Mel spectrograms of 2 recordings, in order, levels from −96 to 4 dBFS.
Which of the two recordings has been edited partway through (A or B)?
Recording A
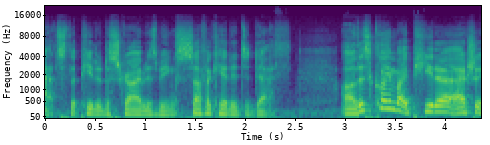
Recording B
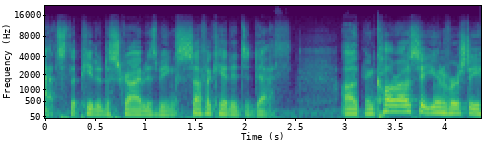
B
